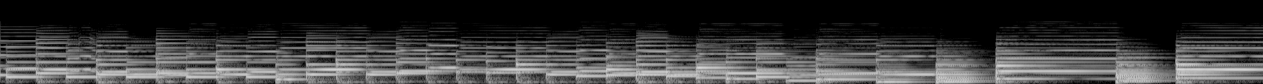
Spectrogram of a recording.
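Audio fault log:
No fault can be heard anywhere in the clip. Nothing in the audio calls for an entry in this log.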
